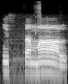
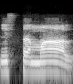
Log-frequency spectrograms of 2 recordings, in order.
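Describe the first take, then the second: First: The second vowel is a long drawn-out aa. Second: The same.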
